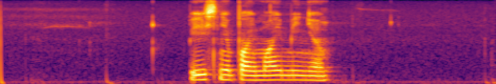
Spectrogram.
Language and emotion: Russian, neutral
